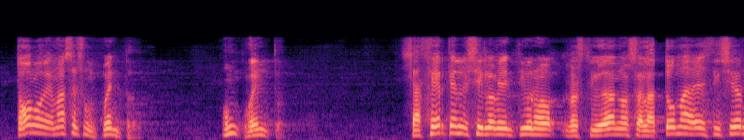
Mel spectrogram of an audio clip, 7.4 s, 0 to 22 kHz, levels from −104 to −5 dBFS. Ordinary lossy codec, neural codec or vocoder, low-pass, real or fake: none; codec, 44.1 kHz, 2.6 kbps, SNAC; 7.2 kHz; fake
